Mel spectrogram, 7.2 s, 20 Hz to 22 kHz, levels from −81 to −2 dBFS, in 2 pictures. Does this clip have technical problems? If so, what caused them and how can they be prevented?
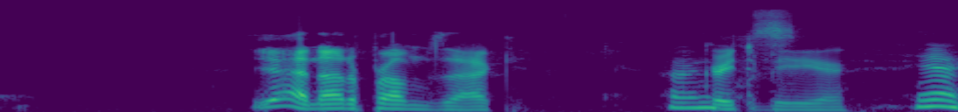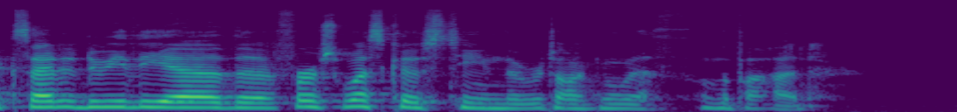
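No, this clip has no technical problems, so there is nothing to trace back to a cause or prevent.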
